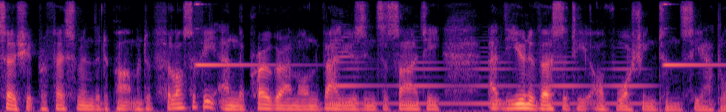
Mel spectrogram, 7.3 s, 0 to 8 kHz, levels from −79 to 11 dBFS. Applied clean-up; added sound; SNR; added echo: none; Glockenspiel + Wind instrument, woodwind instrument; 10 dB; none.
